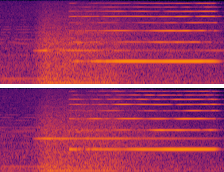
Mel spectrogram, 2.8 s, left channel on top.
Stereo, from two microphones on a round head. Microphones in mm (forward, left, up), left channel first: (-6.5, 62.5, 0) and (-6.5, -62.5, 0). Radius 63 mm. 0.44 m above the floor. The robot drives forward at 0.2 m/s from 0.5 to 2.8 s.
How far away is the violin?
About 2 m.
